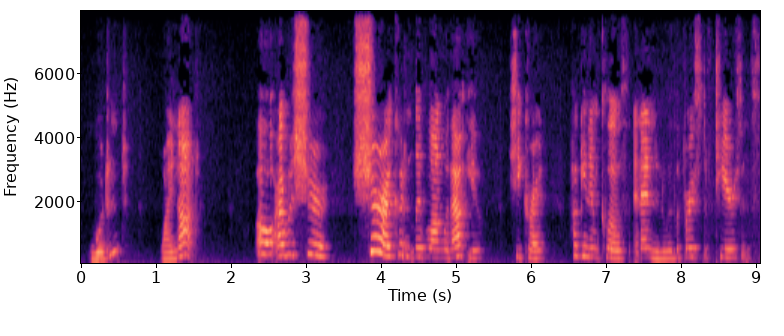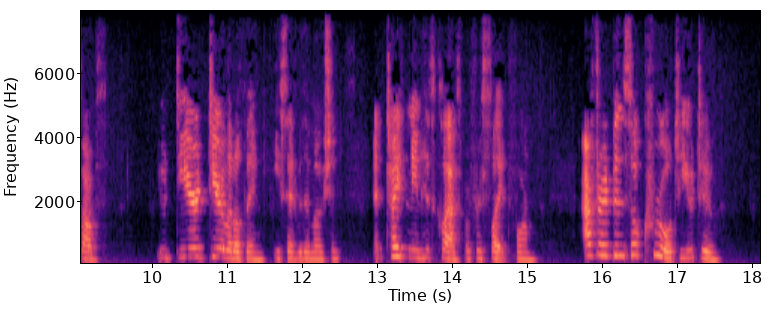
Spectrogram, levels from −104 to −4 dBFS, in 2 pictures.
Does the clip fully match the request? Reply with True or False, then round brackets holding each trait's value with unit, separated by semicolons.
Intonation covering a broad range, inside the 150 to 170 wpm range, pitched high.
False (5.7 semitones; 180 wpm; 260 Hz)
